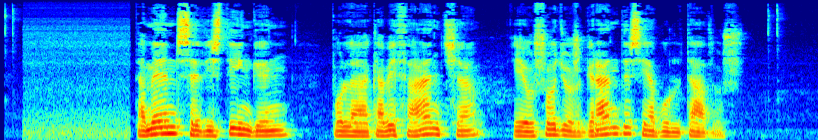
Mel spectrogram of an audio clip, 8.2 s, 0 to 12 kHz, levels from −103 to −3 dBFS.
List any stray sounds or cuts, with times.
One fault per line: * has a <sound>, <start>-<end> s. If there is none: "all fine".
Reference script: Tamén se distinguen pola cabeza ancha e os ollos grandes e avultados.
all fine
